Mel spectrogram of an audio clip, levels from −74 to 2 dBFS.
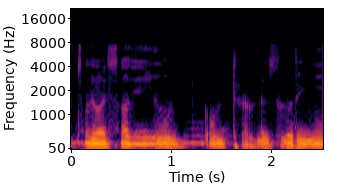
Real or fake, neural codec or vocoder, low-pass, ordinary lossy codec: fake; codec, 16 kHz, 1 kbps, FreqCodec, larger model; none; none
